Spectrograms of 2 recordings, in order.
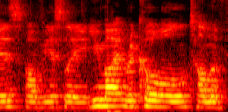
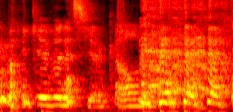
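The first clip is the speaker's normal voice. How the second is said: laughing cheeky plea; 6 semitones higher, 5 dB louder than usual. Real, not acted. Host begging listeners for money, laughing. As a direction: giggle through the cash demand.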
